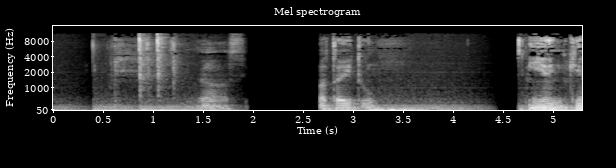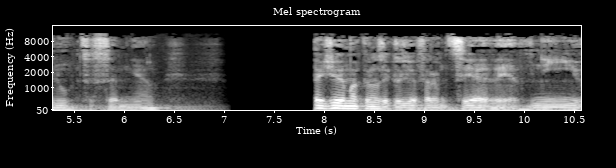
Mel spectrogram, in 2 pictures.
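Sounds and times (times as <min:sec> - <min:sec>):
typing on a computer keyboard: 0:00.6 - 0:01.3
speech: 0:01.8 - 0:02.0, 0:02.6 - 0:03.5, 0:04.8 - 0:06.6, 0:07.9 - 0:10.5.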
